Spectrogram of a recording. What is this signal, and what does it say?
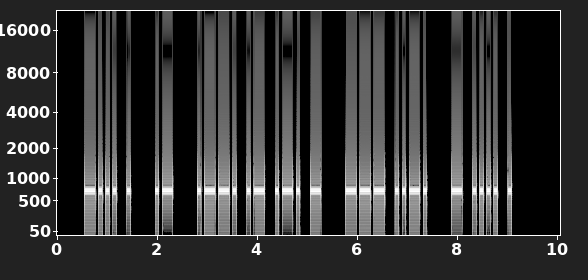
Morse code, heard as a keyed tone, about 17 wpm, 700 Hz. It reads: BE A PART OF THE
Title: Sets of 5 Words Encore 17wpm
